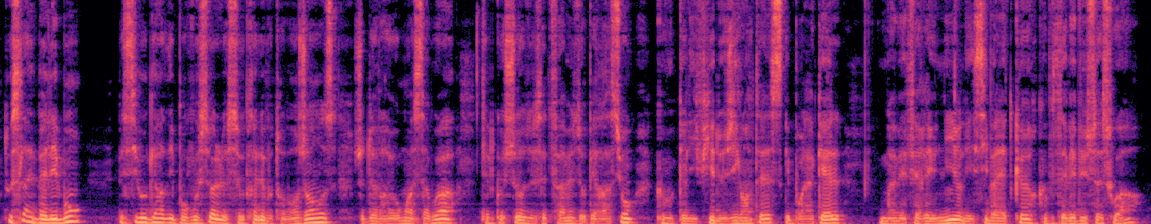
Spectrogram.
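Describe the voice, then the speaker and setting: Male reader as young rogue, mocking, eager questions, dark husky tone, audiobook. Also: on the low side, moderate pace. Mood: wheedling. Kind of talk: audiobook character reading.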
